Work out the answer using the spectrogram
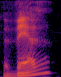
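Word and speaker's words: verre: Ver, V-E-R-R-E, e bedeutet Glas. Und das Spannende, es gibt ein zweites französisches Wort, das spricht man eigentlich genauso aus, auch ver, das schreibt man aber V-A-I-R und das bedeutet Eichhörnchenfell.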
